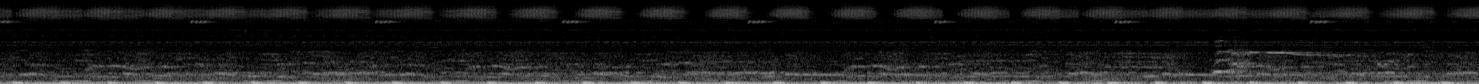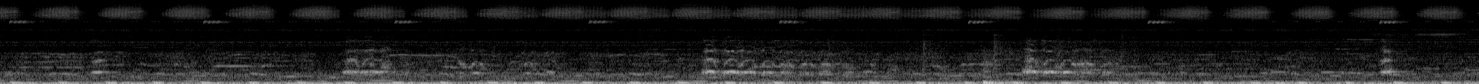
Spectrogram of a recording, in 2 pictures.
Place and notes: ...night sounds and voices from at least two bars in the neighbourhoods…. Night birds and insects and Binga’s dogs tuning in...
